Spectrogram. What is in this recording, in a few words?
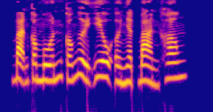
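Vietnamese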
